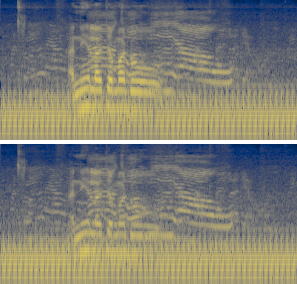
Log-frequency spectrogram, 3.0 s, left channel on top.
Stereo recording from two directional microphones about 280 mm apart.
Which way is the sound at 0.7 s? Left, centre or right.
Centre.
